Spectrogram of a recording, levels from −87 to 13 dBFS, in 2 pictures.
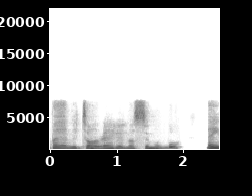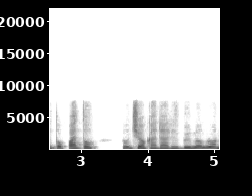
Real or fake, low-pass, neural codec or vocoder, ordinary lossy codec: fake; none; codec, 16 kHz, 0.5 kbps, X-Codec, HuBERT features, trained on balanced general audio; none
